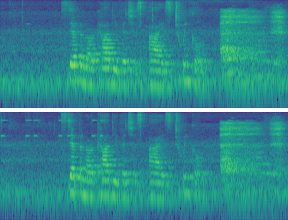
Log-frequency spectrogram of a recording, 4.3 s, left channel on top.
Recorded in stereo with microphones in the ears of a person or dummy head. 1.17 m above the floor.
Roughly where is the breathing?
Right.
